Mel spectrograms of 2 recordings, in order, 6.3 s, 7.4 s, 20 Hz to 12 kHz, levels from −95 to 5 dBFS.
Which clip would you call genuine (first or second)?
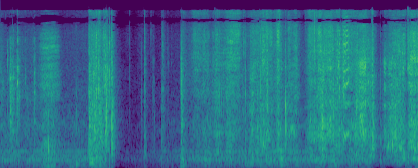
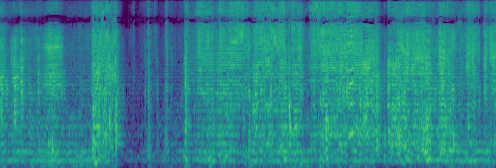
first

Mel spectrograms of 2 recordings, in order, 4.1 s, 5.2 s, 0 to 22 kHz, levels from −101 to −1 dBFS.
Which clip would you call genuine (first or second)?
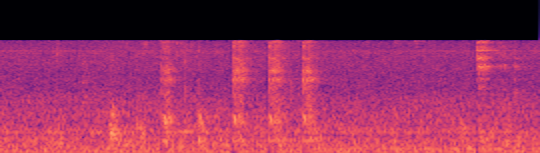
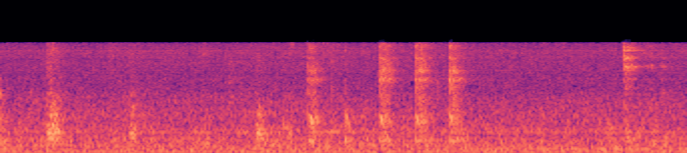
first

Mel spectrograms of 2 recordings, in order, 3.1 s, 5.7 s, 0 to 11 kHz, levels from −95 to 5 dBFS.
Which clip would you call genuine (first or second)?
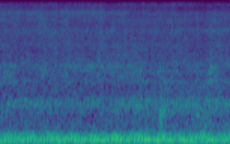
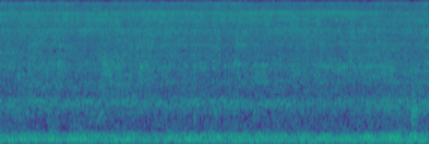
second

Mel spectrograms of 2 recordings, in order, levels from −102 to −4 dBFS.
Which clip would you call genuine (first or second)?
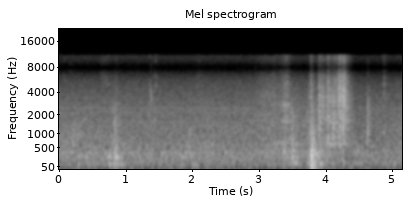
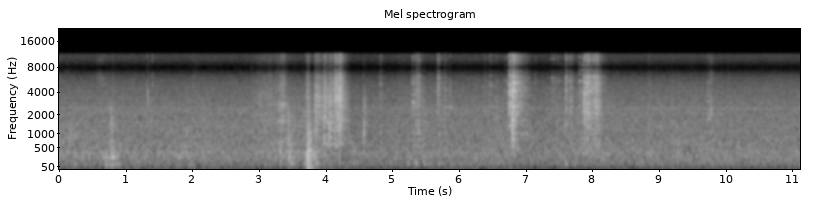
first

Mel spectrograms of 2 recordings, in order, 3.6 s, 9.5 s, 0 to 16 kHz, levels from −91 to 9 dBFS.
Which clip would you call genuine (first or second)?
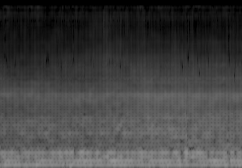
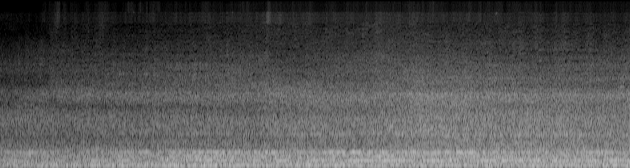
second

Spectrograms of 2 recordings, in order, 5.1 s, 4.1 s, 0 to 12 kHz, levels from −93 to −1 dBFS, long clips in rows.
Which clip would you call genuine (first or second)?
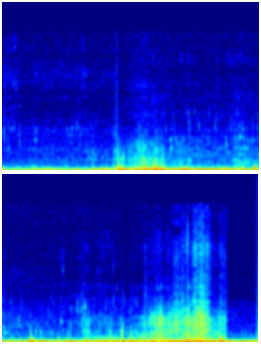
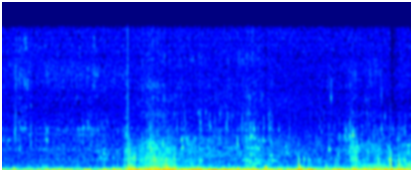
first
